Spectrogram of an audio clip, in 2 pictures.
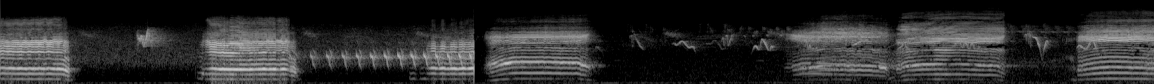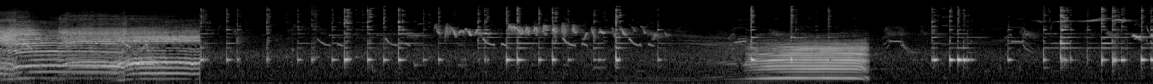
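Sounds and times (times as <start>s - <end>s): goat bleating: 2.0s - 3.0s, 4.2s - 6.0s, 8.0s - 10.1s, 10.8s - 13.7s
sheep bleating: 2.0s - 3.0s, 4.2s - 6.0s, 7.9s - 13.7s
bird chirps: 13.6s - 23.0s.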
